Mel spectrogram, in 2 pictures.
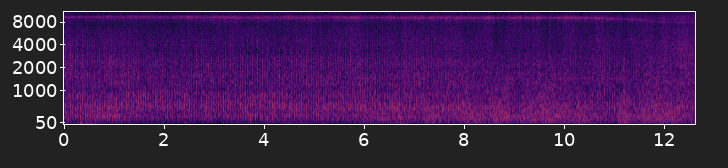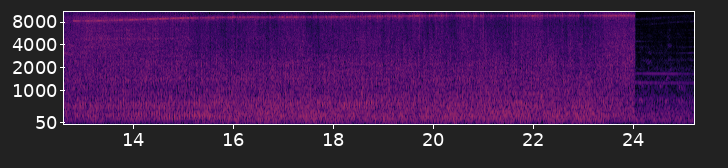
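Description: Helicopter flying near Kebnekaise, Sweden's highest mountain: a loud, steady rotor thrum and whine runs throughout, close and dominant, with no speech over it.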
